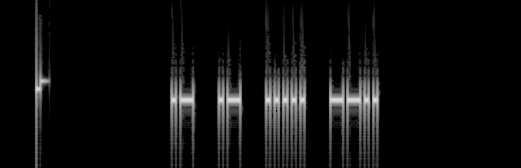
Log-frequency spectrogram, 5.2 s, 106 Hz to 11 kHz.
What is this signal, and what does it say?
Morse code, heard as a keyed tone, about 28 wpm, spaced as for 20 wpm, 700 Hz. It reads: AA5Z
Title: USA Call Signs - 4 Characters - 2x Character Spacing - 28wpm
